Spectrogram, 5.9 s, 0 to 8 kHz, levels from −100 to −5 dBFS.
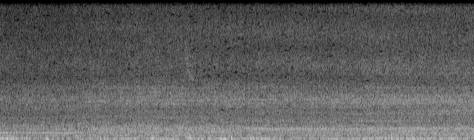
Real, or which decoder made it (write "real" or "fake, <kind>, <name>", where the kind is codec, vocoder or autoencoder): real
